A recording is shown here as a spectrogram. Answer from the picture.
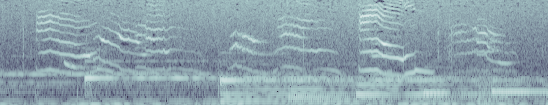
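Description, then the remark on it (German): Five newborn kittens (two red, one brown, one black-and-white, one all white) mew in high, thin, overlapping cries, repeated rapidly, over a steady low hum in the background. “Zwei rote sind dabei. Ein braunes. Ein schwarz-weißes. Und ein komplett weißes Kätzchen.”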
